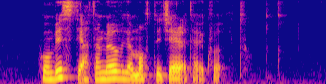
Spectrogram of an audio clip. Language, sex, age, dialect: Faroese, female, 15-35, Norðurstreymoy/Eysturoy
